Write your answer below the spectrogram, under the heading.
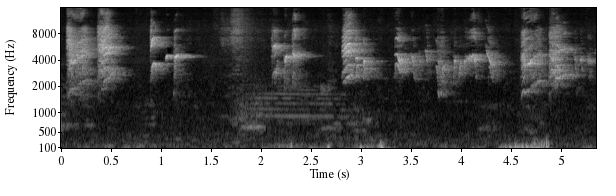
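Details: In the morning a long-tailed shrike sings to stimulate other birds: harsh squawky bursts and buzzy chatter, a brief softer warbled passage midway, with low knocking and handling noises underneath.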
